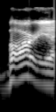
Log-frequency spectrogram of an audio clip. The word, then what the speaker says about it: Berry: to talk about was Berry Financial Group, and I wasn't Yes. really familiar with them. They're more local to Houston area. Started Houston. Barry, actually. Bar's how you say it. It's a family name.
